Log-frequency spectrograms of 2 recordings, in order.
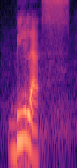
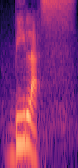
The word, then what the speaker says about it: bilas: one sister-in-law sister-in-law is bilas bilas so you have to be very careful with this one you have to pronounce the letter S at the end because if you mispronounce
